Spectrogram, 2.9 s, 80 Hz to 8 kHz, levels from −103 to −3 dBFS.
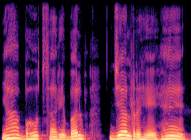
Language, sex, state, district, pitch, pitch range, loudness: Hindi, male, Jharkhand, Ranchi, 170 Hz, 140-180 Hz, -13 LUFS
